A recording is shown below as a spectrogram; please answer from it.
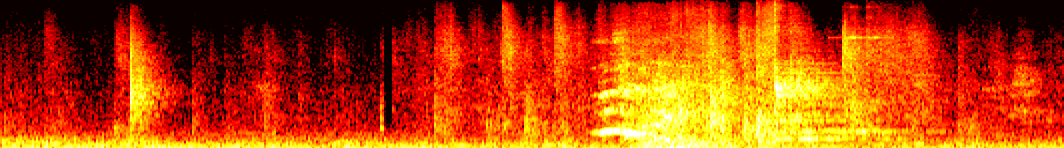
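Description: A staged scuffle: a sharp knock about a second in, then voices crying out with thuds of blows and bodies hitting the floor, loudest from about six to eight seconds in.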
